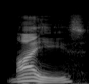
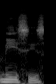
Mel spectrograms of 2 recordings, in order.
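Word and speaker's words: Mies: little more let's see maize not mises i said it wrong earlier maize directed the influential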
